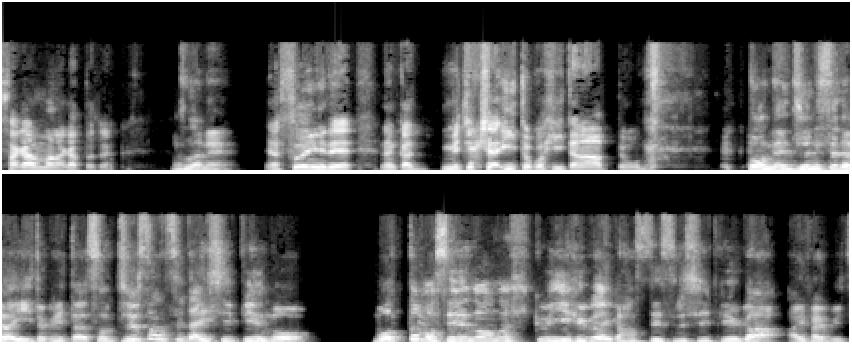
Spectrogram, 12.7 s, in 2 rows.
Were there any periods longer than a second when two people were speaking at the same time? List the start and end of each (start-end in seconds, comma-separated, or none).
none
